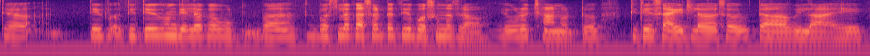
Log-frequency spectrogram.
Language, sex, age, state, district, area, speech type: Marathi, female, 45-60, Maharashtra, Raigad, rural, spontaneous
